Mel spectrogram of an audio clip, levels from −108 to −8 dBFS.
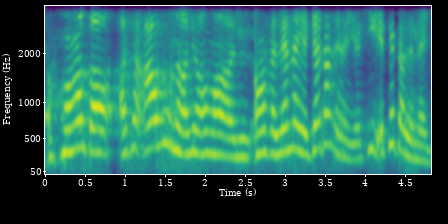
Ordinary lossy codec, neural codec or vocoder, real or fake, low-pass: AAC, 24 kbps; codec, 16 kHz, 6 kbps, DAC; fake; 3.6 kHz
